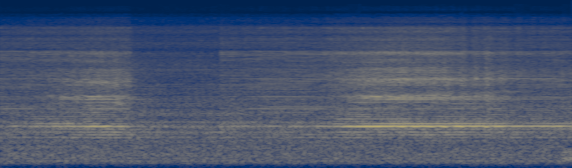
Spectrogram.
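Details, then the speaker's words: Wood lathe turning a thin wand spindle: cutting hiss with a faint wavering high whine that swells and fades as the tool bites. The workpiece is vibrating (chatter). "You get this vibration. Do what? You got vibration coming. Yeah. I hear it. And I don't worry too much about the vibration unless it makes it something terrible that I can't get rid of."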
